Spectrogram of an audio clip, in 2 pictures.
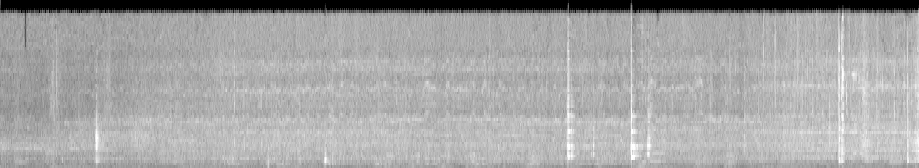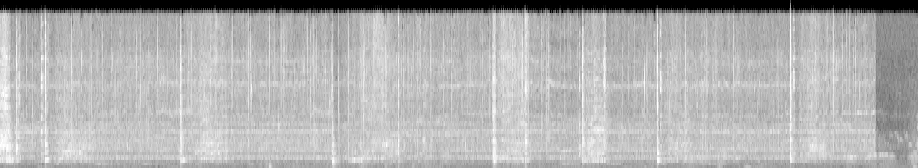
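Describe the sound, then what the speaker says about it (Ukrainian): Steady sizzling of onions frying in a pan, with repeated scraping and clinking of a utensil stirring through them, close by, with no talk. "Беремо цибулю і закидаємо жаримо вже її"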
